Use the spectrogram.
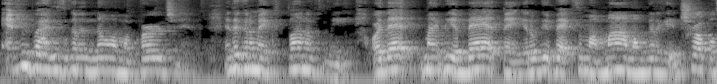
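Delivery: ordinary talk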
